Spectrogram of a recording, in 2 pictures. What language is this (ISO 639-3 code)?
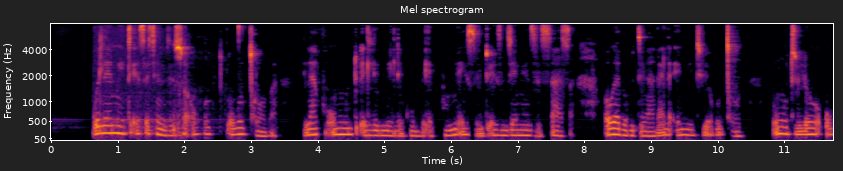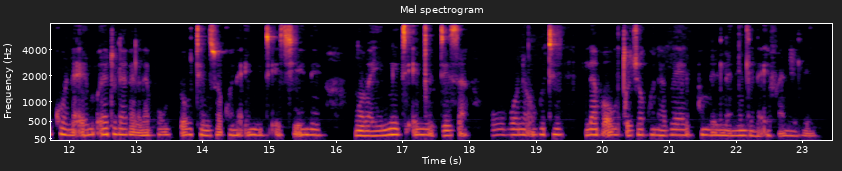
nde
